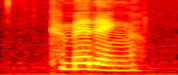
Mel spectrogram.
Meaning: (verb) present participle and gerund of commit; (noun) The act by which something is committed
- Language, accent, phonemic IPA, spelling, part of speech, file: English, US, /kəˈmɪtɪŋ/, committing, verb / noun, En-us-committing.ogg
